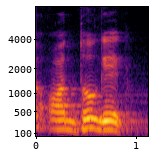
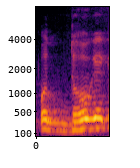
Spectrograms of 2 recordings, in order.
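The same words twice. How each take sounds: First: औद्योगिक opening on full औ; correct pronunciation. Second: औद्योगिक opening on उ; wrong pronunciation. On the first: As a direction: round out the first औ of औद्योगिक. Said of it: "नहीं हो तो औद्योगिक". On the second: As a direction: shrink the first vowel of औद्योगिक to उ. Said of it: "औद्योगिक नहीं हो तो". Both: Shown as a demonstration.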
